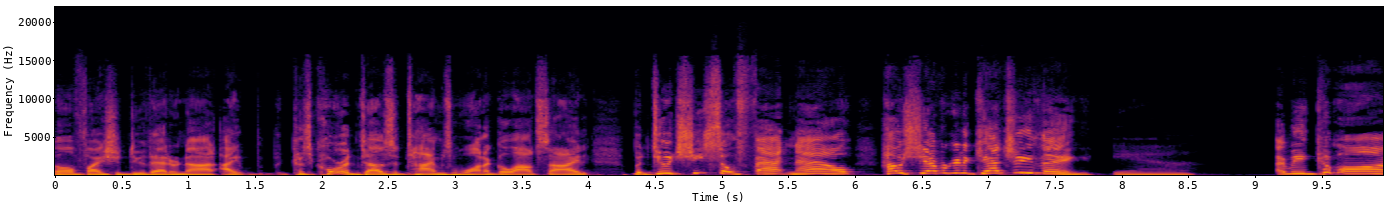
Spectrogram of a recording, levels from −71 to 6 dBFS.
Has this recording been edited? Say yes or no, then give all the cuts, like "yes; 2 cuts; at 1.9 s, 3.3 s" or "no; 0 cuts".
no; 0 cuts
